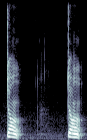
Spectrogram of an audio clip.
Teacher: In American English, oftentimes a T at the end of words will be cut off. We call this a stopped T because your mouth is making that shape.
